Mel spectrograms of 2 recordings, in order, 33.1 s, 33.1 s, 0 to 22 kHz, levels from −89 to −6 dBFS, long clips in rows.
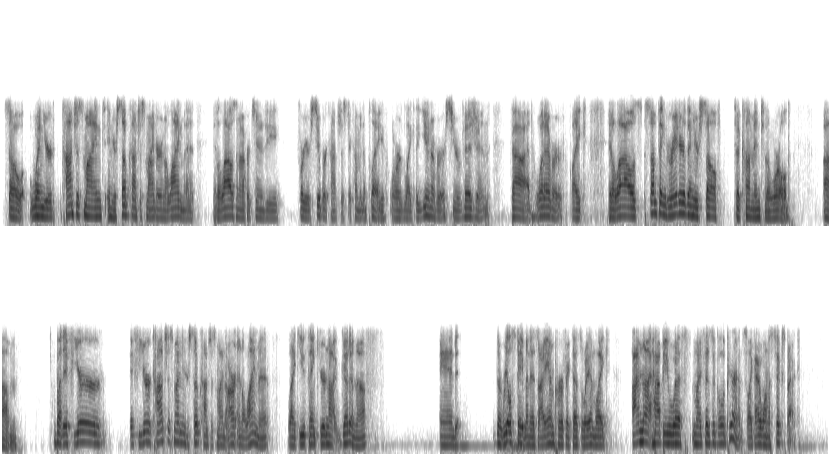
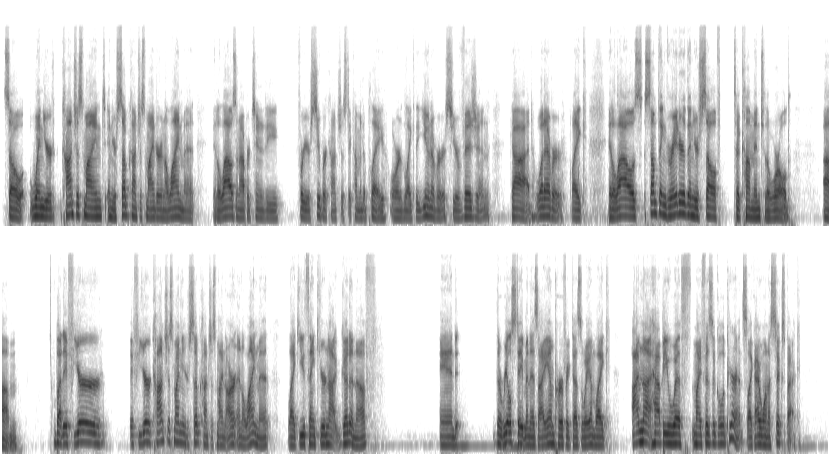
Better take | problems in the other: second | garbled, watery; badly; nothing above 4 kHz; slightly in the second

